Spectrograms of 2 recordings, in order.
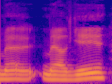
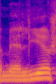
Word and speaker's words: Merlier: Aber am Ende haben wir gesehen, auch heute Tim Merlier oder Merlier spricht man es, glaube ich, aus, das war wirklich ein kraftvoller Sprint, den er da heute nochmal hingelegt hat.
